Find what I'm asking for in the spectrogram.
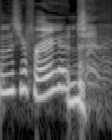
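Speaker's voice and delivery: high, loud creepy voice. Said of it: "And he's like".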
